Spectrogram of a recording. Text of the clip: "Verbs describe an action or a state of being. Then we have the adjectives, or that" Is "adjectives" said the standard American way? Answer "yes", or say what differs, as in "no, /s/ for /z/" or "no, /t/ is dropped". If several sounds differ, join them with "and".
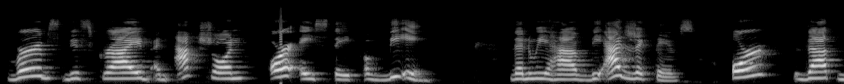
no, /s/ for /z/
